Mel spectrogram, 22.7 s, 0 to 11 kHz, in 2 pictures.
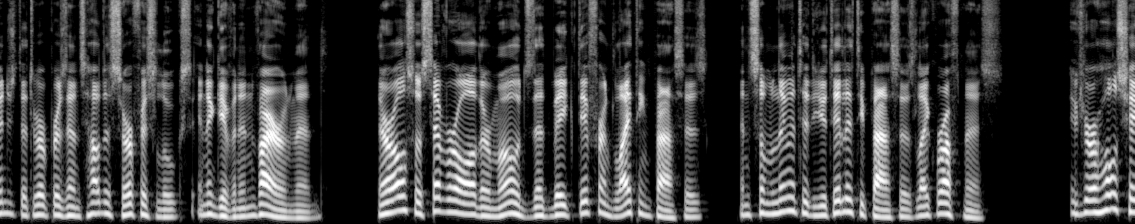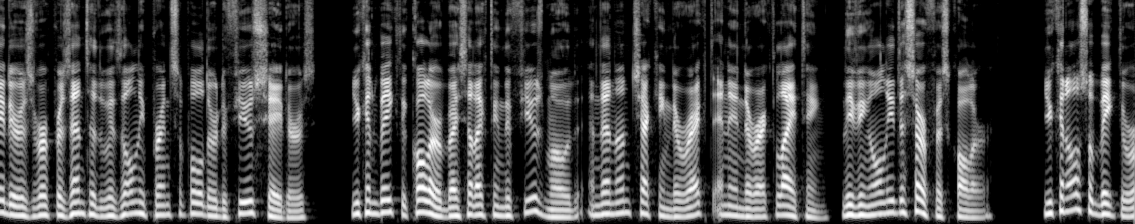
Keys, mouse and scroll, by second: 3.7 click, 18.8 click, 19.3 click, 22.5 click.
